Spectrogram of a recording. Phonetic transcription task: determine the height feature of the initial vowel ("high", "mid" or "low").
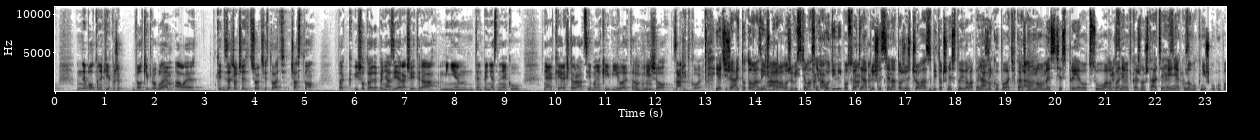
mid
